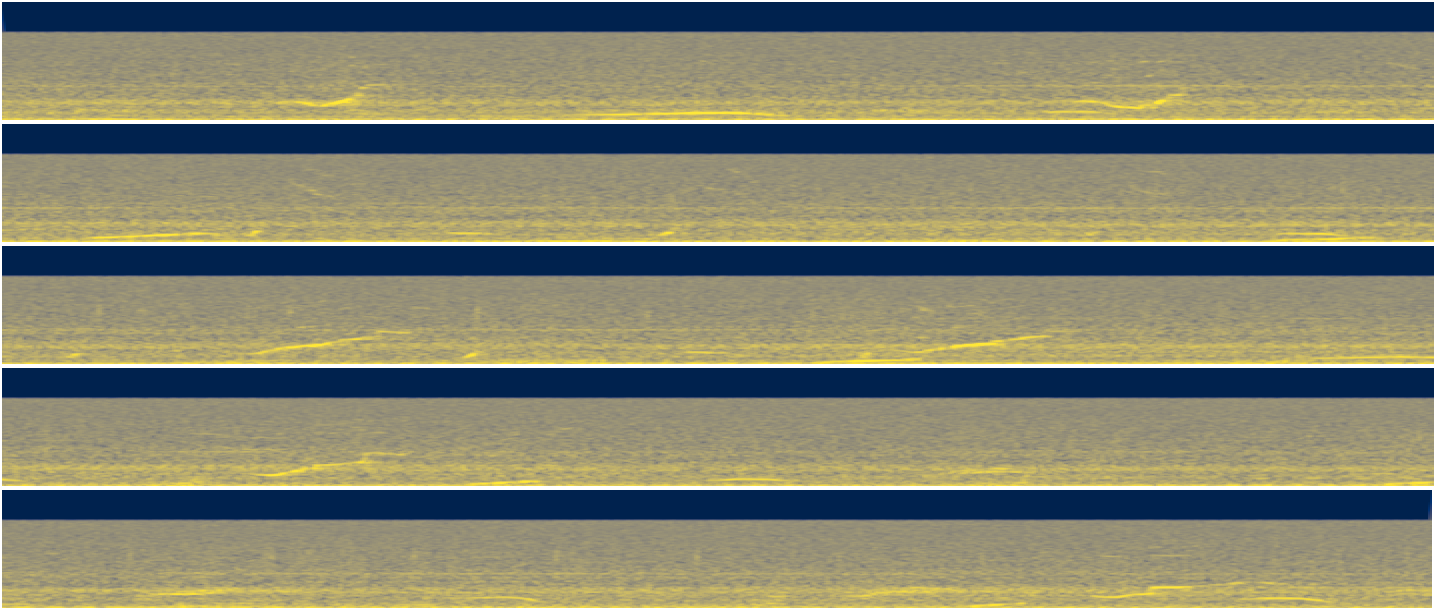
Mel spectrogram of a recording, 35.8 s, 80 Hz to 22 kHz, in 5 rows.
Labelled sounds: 15.9	16.3	humpback whale, 0.80 to 1.1 kHz
19.1	19.6	humpback whale, 0.80 to 1.1 kHz
23.0	23.5	humpback whale, 0.80 to 1.2 kHz
34.4	34.9	humpback whale, 0.80 to 0.99 kHz

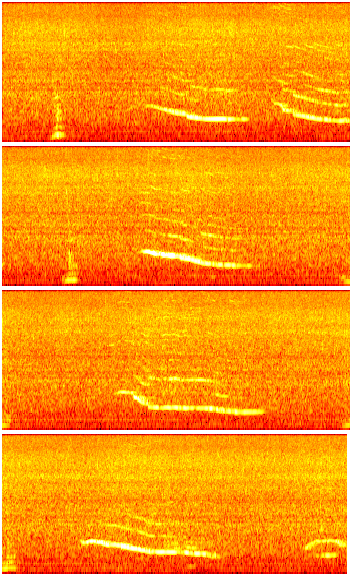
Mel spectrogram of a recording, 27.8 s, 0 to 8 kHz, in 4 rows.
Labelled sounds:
3.8	4.1	humpback whale, 1.1 to 1.3 kHz
5.5	6.7	humpback whale, 0.78 to 7.4 kHz
9.9	11.3	humpback whale, 0.88 to 3.5 kHz
16.2	18.1	humpback whale, 0.84 to 6.3 kHz
18.5	18.7	humpback whale, 6.2 to 6.5 kHz
23.0	23.9	humpback whale, 0.78 to 1.3 kHz

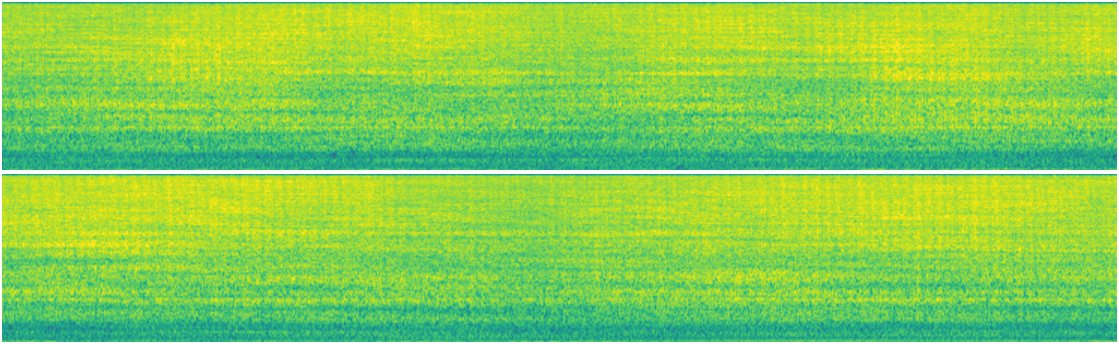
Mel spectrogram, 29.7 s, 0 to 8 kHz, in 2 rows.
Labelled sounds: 10.4	10.7	vessel noise, 6.3 to 6.4 kHz

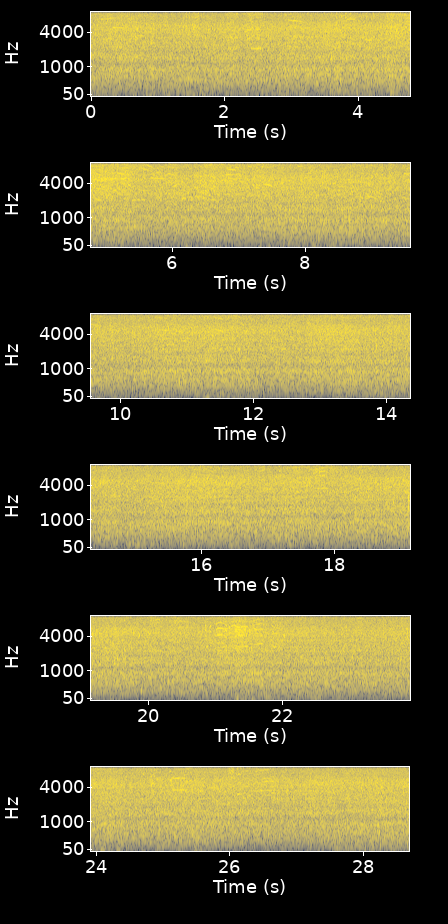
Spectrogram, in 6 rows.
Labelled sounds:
2.9	3.2	Pacific white-sided dolphin, 5.8 to 6.2 kHz
17.8	18.1	Pacific white-sided dolphin, 7.0 to 7.4 kHz
20.5	20.7	Pacific white-sided dolphin, 5.4 to 5.5 kHz
21.2	21.5	Pacific white-sided dolphin, 2.7 to 5.9 kHz
25.1	25.4	Pacific white-sided dolphin, 3.6 to 5.6 kHz
26.4	26.6	Pacific white-sided dolphin, 3.4 to 3.7 kHz

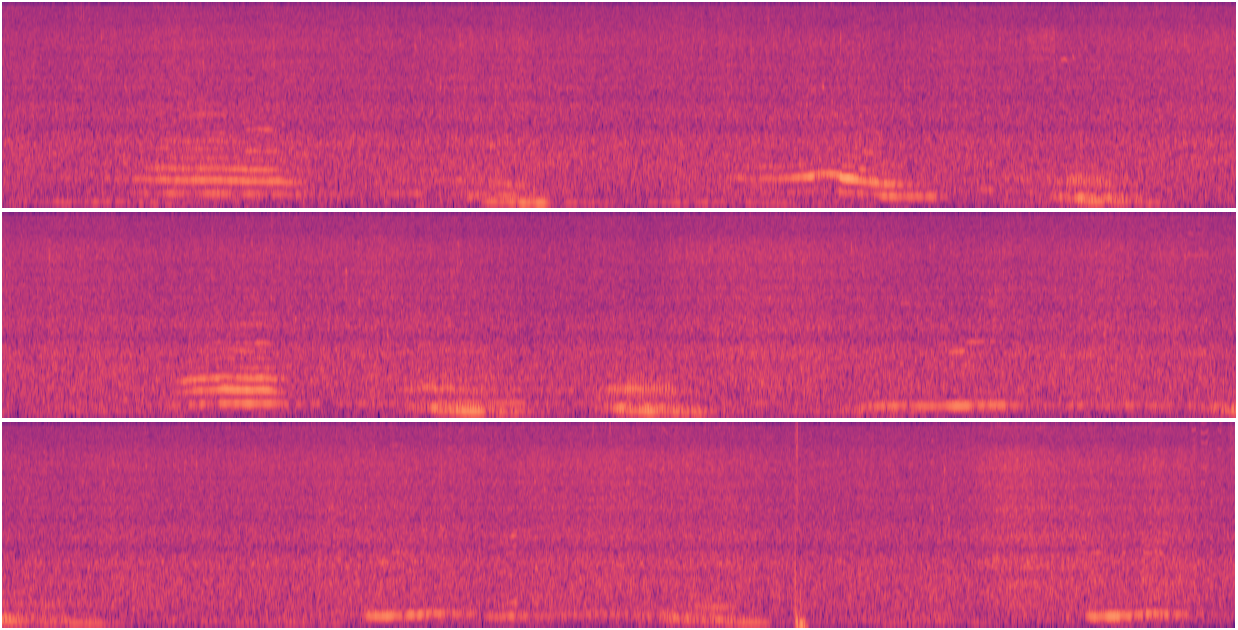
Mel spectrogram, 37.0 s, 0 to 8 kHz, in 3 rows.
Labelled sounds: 2.4	2.7	humpback whale, 1.1 to 1.2 kHz

